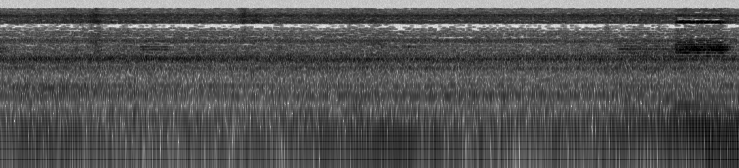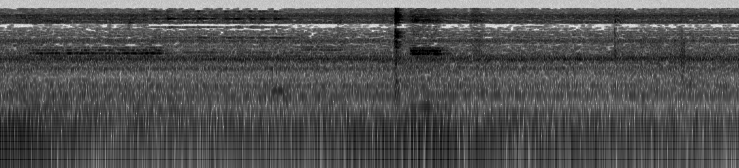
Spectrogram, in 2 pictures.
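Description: A nose-piercing gun snapping once, about eleven seconds in, as it fires a stud through the side of the nose. Under it runs a steady low rumble that swells briefly about halfway through.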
